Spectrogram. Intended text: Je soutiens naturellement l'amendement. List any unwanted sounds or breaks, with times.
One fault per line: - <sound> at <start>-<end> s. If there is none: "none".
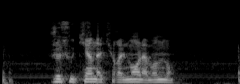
none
